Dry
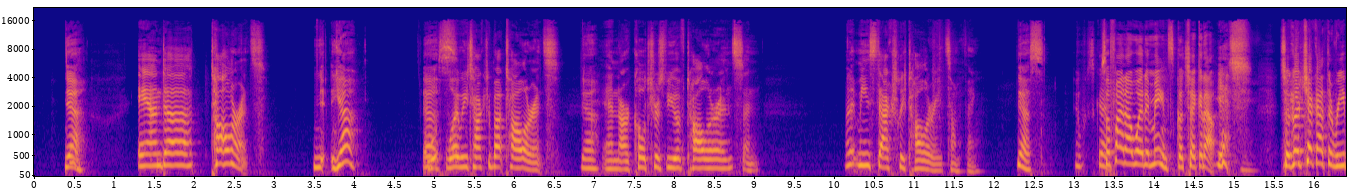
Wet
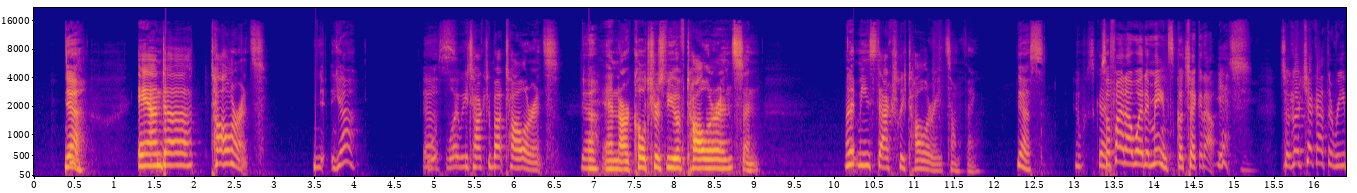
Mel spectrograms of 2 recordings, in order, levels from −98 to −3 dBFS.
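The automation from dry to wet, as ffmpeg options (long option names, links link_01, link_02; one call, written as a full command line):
ffmpeg -i in.wav -af "asetnsamples=nb_out_samples=441:pad=0,asendcmd='1.64 volume volume -1dB;3.51 volume volume -10.5dB;5.39 volume volume -2.5dB;6.93 volume volume 6.5dB;10.24 volume volume -3dB;14.51 volume volume -12dB',volume=5.5dB" out.wav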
